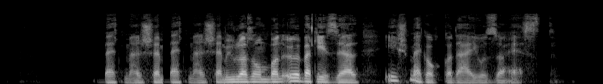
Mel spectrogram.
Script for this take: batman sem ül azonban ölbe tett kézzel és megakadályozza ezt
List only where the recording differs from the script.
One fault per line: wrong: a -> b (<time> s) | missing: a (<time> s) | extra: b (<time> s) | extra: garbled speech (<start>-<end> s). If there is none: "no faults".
extra: batman sem (1.7 s)
missing: tett (3.1 s)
